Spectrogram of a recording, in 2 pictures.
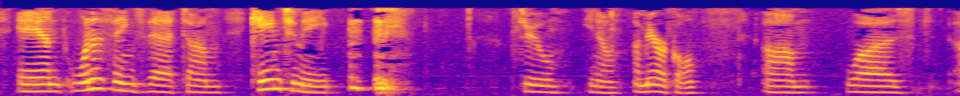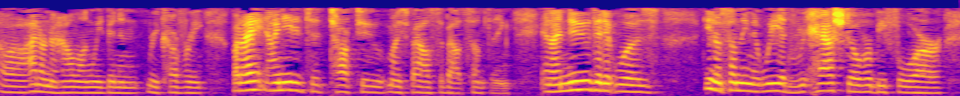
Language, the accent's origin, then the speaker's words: English; Asheville, North Carolina, United States; I'm from Asheville, North Carolina.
